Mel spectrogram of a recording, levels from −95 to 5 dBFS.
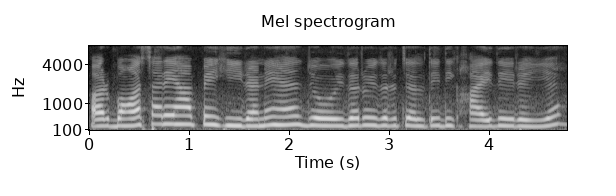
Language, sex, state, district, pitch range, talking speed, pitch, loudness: Hindi, female, Uttar Pradesh, Deoria, 240-270 Hz, 175 wpm, 250 Hz, -18 LUFS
